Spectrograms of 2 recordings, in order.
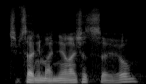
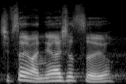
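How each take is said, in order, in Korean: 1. 이 인사는 낮고 평평한 음으로 말합니다. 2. 이 인사는 음을 올려서 밝게 말합니다.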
